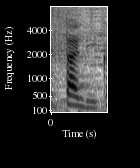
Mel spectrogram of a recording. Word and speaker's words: толика: марафон и это только толика того чтобы вам сегодня покажем кстати столика это наше сегодняшнее ударение дня именно так верно ставить ударение в этом слове metallica как многие привыкли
